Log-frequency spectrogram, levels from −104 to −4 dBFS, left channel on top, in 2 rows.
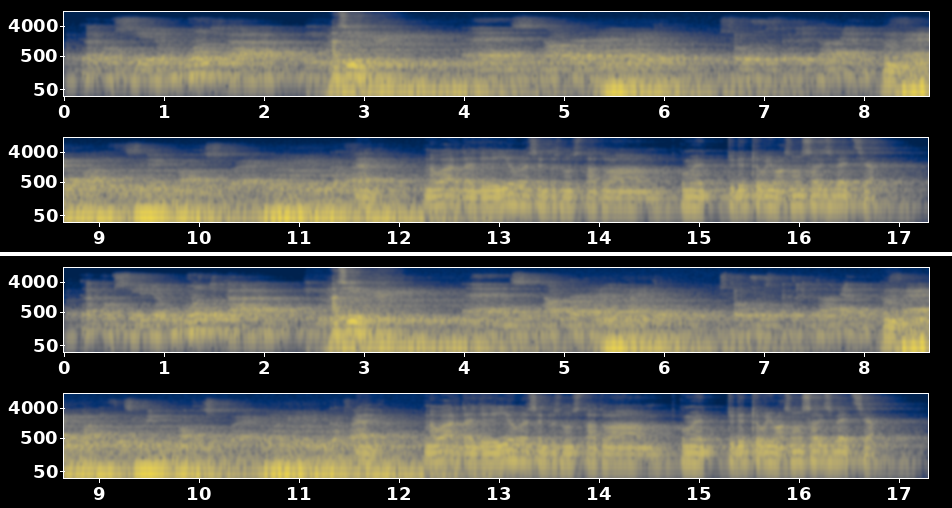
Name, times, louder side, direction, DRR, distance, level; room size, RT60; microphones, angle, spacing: voice 1, 0.2-2.1 2.4-3.2 4.0-11.7, equal, 50° right, -2 dB, 4.9 m, -35 dB
sound 1, 2.4-4.3 5.2-6.7 8.1-10.3 10.6-12.3, equal, 70° right, 4.5 m, -29 dB
voice 2, 2.7-3.4 8.2-8.5 11.6-11.8 12.2-16.9, right 1 dB, 20° right, 7 dB, 0.7 m, -29 dB
25.5 x 19.0 x 5.7 m, 2.6 s
head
